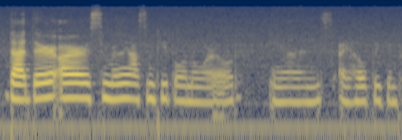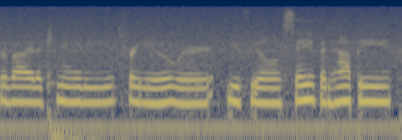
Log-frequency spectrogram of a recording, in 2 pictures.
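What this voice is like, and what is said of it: Hoarse, fading voice. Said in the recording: “lose my voice”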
